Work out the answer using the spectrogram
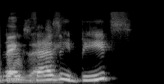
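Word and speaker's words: Zazie Beetz: Am I saying her name wrong? Bang Zazie Beats.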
